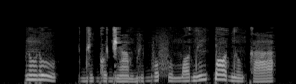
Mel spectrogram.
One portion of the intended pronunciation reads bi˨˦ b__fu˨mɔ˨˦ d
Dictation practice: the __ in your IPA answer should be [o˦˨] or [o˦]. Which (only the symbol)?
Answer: o˦˨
